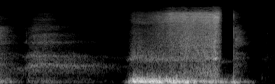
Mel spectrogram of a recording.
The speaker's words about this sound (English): Deep breathing. into the nose, out to the mouth.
